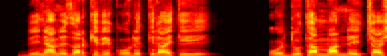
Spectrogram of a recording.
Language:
Gamo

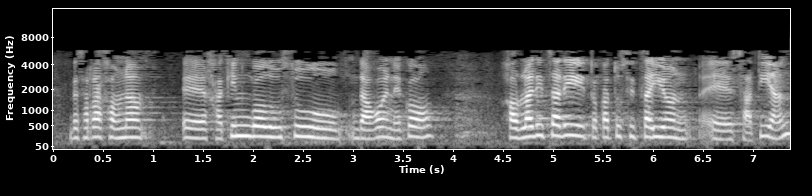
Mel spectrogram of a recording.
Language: Basque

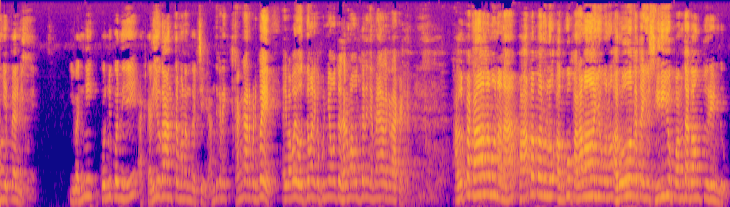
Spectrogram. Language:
Telugu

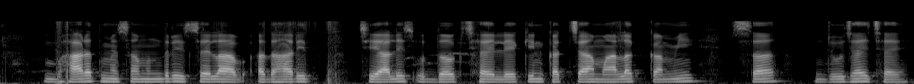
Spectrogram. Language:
Maithili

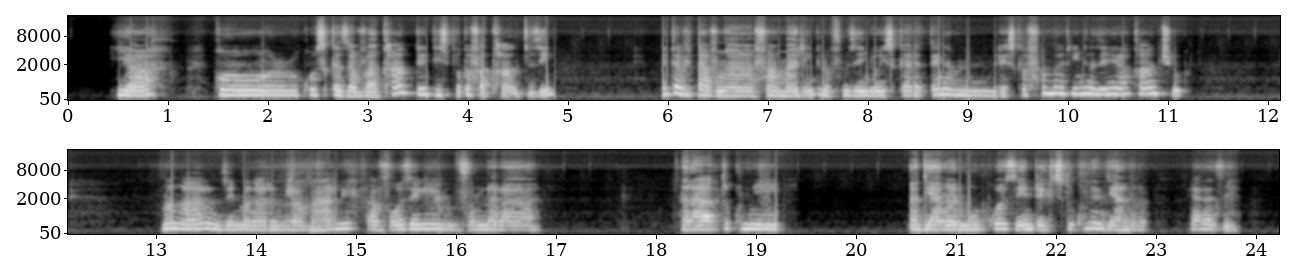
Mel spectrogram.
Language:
Antankarana Malagasy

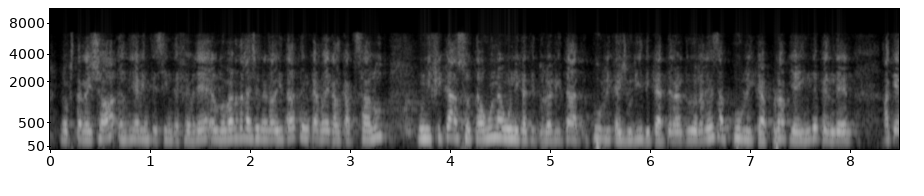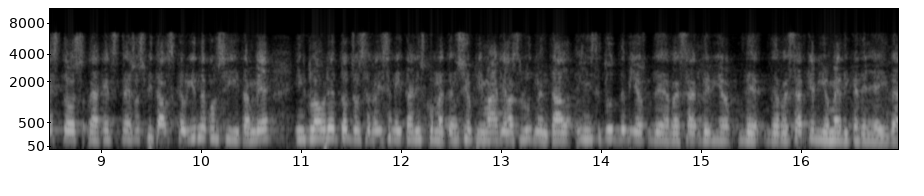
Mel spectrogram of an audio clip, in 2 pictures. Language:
Catalan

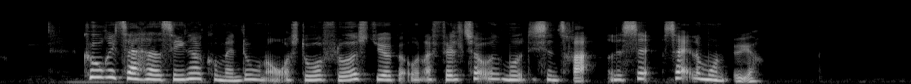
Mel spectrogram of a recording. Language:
Danish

